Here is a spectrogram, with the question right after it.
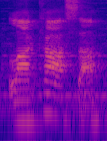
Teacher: they map the central vowel a to this back vowel a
